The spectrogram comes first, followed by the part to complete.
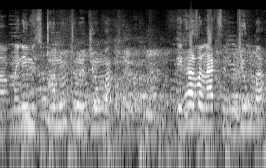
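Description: Voices talking, with music faintly underneath.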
